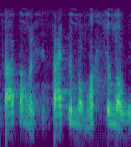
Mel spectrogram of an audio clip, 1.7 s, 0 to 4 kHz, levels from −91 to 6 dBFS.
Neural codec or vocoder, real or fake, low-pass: codec, 44.1 kHz, 3.4 kbps, Pupu-Codec; fake; 3.6 kHz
